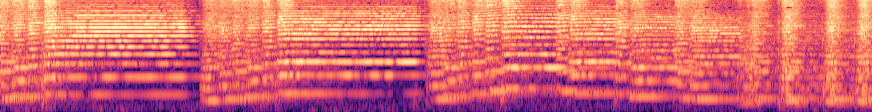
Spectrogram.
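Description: A keyboard-played lead patch from MainStage, triggered over MIDI from a Yamaha arranger keyboard, plays a slow melody of long held notes that quicken near the end.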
